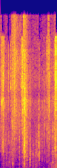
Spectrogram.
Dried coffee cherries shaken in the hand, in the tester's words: shake it you can hear the beans rattle inside which means it is dry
